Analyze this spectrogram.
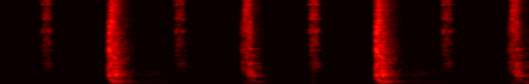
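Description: A clock ticks in a steady tick-tock rhythm, sharp clicks alternating louder and softer, about seven beats in two seconds, with no voices.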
